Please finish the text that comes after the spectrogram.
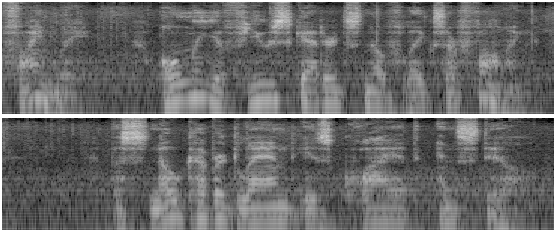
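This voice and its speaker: A man narrating a children's storybook in an expressive, deliberate, scripted storytelling delivery. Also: medium pitch, noisy background. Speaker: audiobook narrator.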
